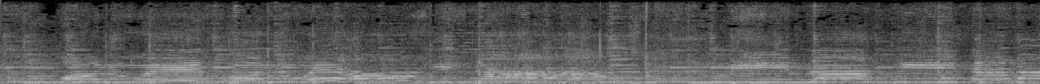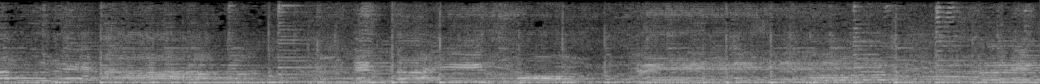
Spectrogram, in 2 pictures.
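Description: Recorded Tahitian dance music played over the stage loudspeakers: a song with a singing voice and plucked strings over a steady, repeating bass beat.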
